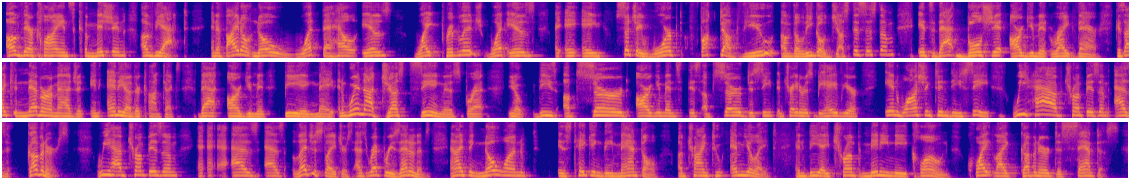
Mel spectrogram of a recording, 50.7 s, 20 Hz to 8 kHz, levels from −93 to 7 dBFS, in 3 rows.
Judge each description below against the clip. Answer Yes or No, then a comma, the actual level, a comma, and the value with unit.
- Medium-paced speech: No, slow, 130 wpm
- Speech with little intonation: No, average, 4.1 semitones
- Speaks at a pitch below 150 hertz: No, medium, 160 Hz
